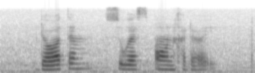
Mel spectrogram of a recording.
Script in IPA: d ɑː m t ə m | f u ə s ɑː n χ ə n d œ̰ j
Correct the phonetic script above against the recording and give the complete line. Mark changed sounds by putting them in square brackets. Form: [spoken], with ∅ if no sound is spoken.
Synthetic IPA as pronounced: d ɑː [∅] t ə m | [s] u ə s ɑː n χ ə [∅] d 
